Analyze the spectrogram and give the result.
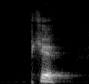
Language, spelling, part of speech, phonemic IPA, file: Dutch, -pje, suffix, /pjə/, Nl--pje.ogg
- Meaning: alternative form of -tje, used for words ending on m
